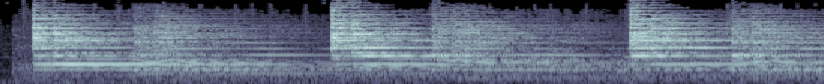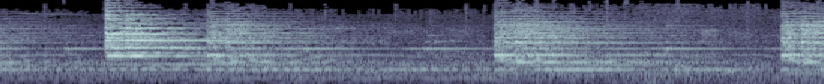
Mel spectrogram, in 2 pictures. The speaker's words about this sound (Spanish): el reloj del Ayuntamiento de Guadalajara ha vuelto a sonar tras un año de restauración y rehabilitación de la Torre del Campanario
